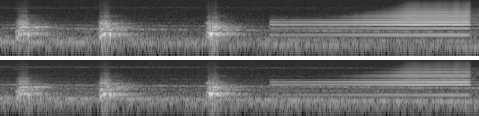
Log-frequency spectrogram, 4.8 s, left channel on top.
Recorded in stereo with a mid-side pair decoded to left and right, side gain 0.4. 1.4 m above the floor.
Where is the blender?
No blender in this recording.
